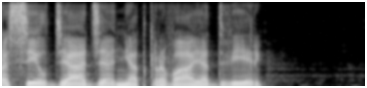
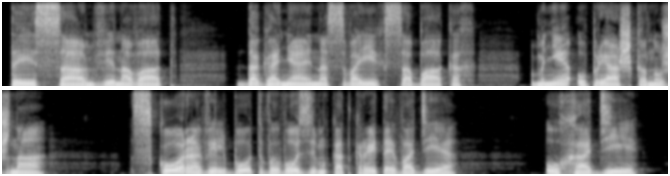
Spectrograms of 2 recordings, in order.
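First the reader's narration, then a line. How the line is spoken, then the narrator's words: Firm, clear voice. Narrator (Russian): твердым и ясным голосом сказал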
